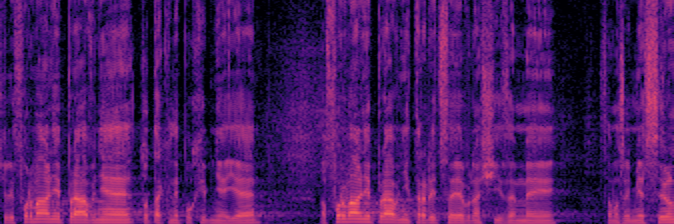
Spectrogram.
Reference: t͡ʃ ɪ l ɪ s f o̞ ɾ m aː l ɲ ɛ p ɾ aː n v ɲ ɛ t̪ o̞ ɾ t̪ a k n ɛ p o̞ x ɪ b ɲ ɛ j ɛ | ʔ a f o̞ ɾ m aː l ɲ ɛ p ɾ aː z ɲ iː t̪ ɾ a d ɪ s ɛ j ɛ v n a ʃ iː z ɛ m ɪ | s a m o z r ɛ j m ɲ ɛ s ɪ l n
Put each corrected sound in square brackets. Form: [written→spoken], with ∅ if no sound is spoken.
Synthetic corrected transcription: t͡ʃ ɪ l ɪ [s→∅] f o̞ ɾ m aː l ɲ ɛ p ɾ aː [n→∅] v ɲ ɛ t̪ o̞ [ɾ→∅] t̪ a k n ɛ p o̞ x ɪ b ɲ ɛ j ɛ | ʔ a f o̞ ɾ m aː l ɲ ɛ p ɾ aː [z→v] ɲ iː t̪ ɾ a d ɪ [s→t͡s] ɛ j ɛ v n a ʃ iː z ɛ m ɪ | s a m o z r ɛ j m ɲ ɛ s ɪ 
